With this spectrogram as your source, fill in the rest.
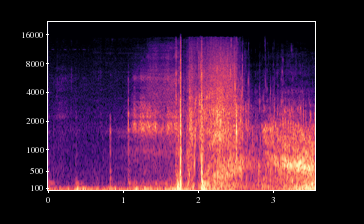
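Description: A man plunges into the sea with a splash.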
